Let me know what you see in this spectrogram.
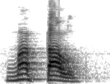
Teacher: A primeira palavra é o verbo, terminou em A, eu tenho que acentuar, porque é oxítona terminada em A. A sílaba mais forte é o tá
